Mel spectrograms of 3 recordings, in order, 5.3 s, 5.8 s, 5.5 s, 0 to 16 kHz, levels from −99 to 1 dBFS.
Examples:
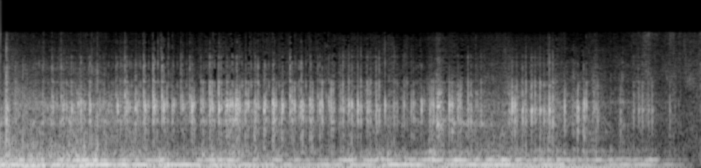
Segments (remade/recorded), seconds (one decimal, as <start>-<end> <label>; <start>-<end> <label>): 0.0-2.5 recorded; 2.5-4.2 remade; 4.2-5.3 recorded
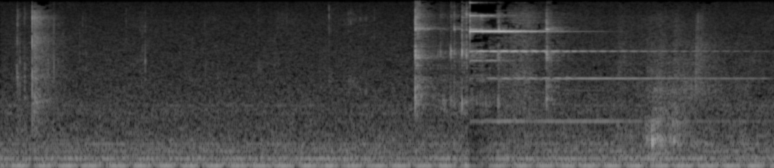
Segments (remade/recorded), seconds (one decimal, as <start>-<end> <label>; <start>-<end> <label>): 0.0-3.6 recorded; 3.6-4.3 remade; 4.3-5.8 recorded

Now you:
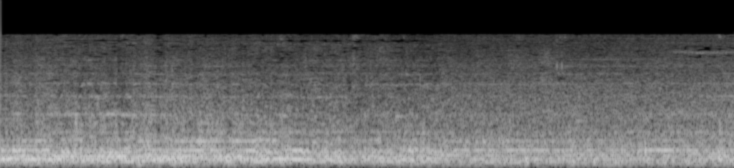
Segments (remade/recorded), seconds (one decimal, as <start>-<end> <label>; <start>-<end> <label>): 0.0-0.4 recorded; 0.4-1.0 remade; 1.0-1.9 recorded; 1.9-3.3 remade; 3.3-5.5 recorded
